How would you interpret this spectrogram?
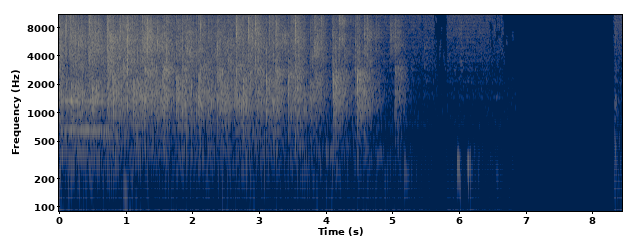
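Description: An audience claps and applauds steadily for several seconds, a dense crackle of many hands that fades out, followed by a short silence.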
